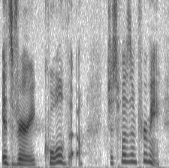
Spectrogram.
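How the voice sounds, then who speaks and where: Texas gal hosting a podcast, slight drawl, chatty, laughs a lot, kinda high voice. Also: female voice, lively intonation, moderate pace, clean tone. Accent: slight Texan. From Dallas, Texas. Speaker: podcast host. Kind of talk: casual chat.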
